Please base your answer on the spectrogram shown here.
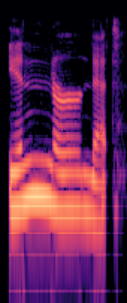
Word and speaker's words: internet: sled sled and internet this was an example of um the t disappearing as well inner net the n the t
